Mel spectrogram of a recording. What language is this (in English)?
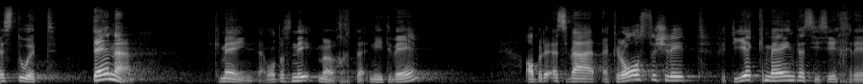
Swiss German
